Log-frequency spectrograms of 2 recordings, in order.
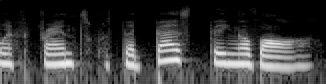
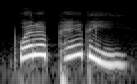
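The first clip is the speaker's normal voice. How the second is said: Oliver thinking; 6 semitones higher, 4 dB louder than usual. A narrator's reading. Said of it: "he thought".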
